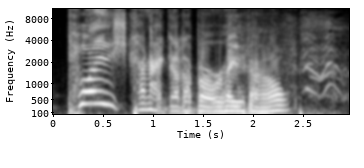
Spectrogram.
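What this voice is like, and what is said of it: Imitates another person's voice. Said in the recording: “my impression of Bob Terrace trying to order a burrito”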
